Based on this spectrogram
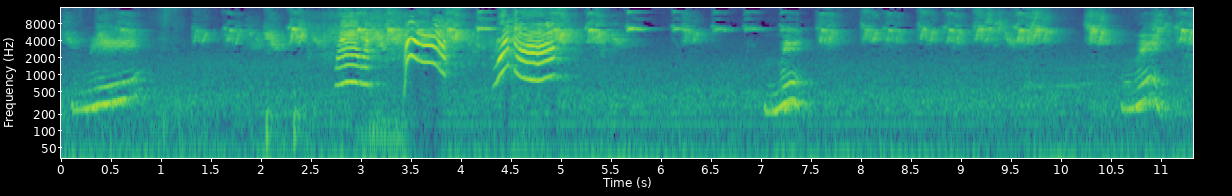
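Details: Pet parrot taught to say words such as mummy, papa and radhe radhe, giving rising harmonic squawks and warbled speech-like calls, some in quick stacked sweeps, over a steady chatter of high chirps from other birds in the background.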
